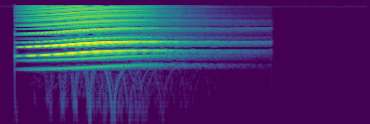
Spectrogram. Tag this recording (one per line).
effect
gameaudio
sfx
sound-design
soundeffects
